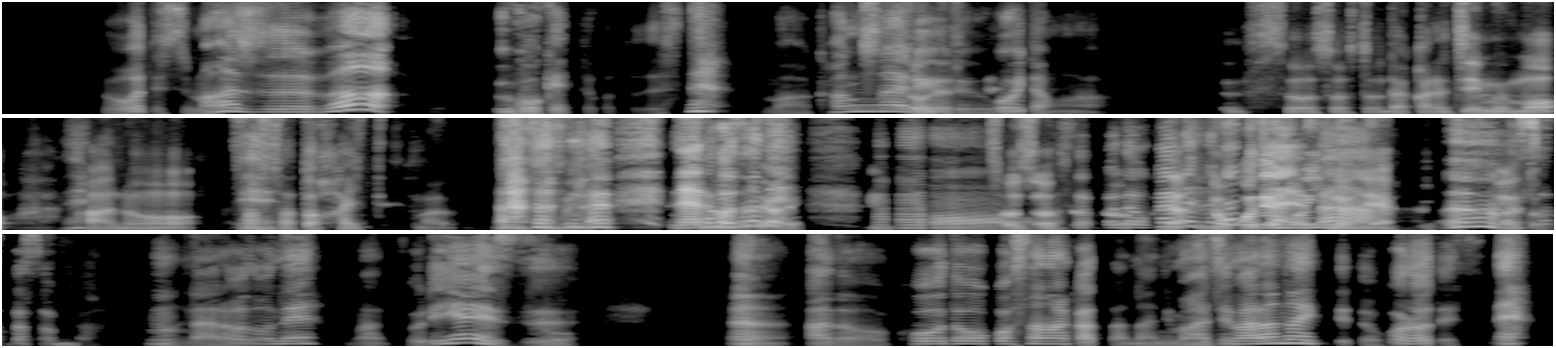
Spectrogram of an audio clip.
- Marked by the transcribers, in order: laugh
- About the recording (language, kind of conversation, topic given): Japanese, advice, モチベーションを維持し続けるにはどうすればよいですか？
